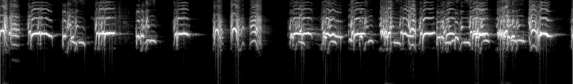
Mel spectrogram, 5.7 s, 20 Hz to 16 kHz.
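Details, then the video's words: Songbird known locally as héc xoan, recorded in September 2020, sings short, bright bursts of whistled notes with quick downslurs and trills in an irregular run, separated by brief pauses; clean background with no other sounds. "tiếng chim héc xoan tháng 9 2020"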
